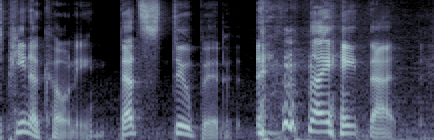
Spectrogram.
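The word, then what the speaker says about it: Penacony: It's like penal connie or penal colony. Penal colony. Pinaone. It's pinaone.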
